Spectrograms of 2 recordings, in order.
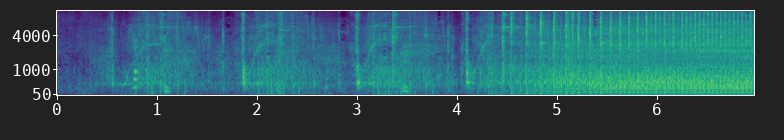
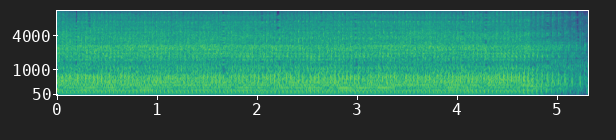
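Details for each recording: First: Brand-new lawn mower bought boxed from a DIY store, on its first start after priming: several pull-cord grunts, then it catches into a steady rapid popping that sounds dull and flat, so it runs rough and not at its best. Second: 16-inch (41 cm) petrol lawn mower during a test cut: strong, steady engine buzz holding speed under cutting load, then dying away at the end; the engine sounds normal under load.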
